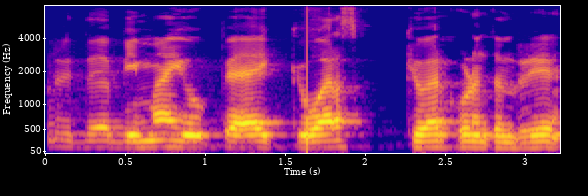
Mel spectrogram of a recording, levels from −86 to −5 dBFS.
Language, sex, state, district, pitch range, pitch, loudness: Kannada, male, Karnataka, Dharwad, 125-135 Hz, 130 Hz, -13 LUFS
